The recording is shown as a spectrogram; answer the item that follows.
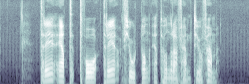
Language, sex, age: Swedish, male, 32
